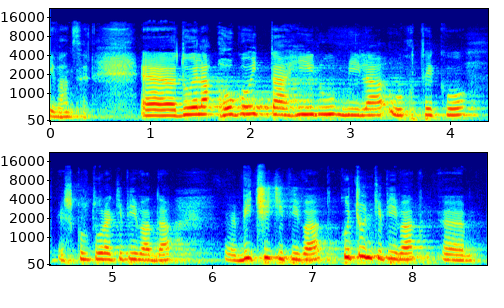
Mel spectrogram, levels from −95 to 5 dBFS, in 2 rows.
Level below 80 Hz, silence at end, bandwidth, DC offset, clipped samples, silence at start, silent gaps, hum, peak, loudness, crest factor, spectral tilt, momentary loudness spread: -48 dBFS; 0.05 s; 7.2 kHz; under 0.1%; under 0.1%; 0 s; none; none; 0 dBFS; -14 LUFS; 14 dB; -7.5 dB/octave; 13 LU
